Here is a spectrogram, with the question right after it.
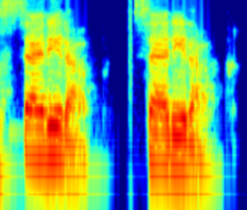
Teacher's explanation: Ele reduziu os dois T's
